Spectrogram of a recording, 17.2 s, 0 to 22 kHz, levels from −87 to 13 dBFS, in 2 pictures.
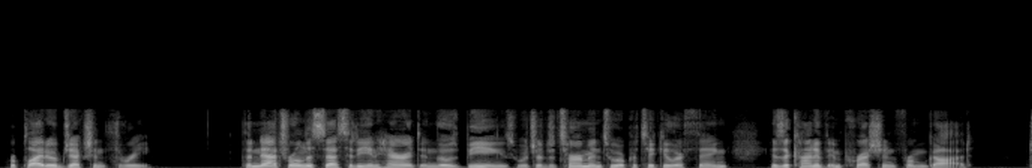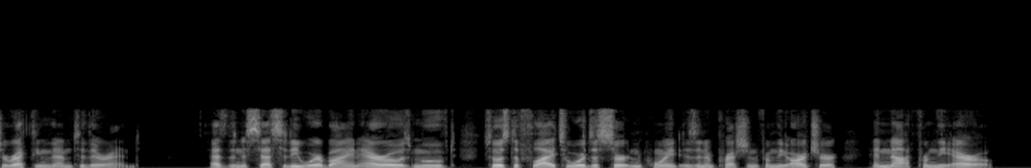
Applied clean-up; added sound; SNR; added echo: none; none; none; none.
